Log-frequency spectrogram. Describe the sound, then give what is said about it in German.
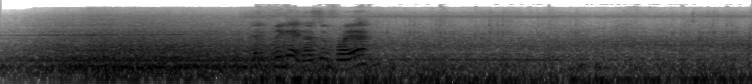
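A steady, low rumbling drone of a tram or S-Bahn commuter train in motion runs throughout, as two men board; a voice briefly calls out over it partway through. “Zwei Typen betreten das Tram oder die S-Bahn in der spürbaren Absicht, sich demnächst mit jemandem anzulegen.”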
